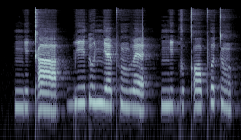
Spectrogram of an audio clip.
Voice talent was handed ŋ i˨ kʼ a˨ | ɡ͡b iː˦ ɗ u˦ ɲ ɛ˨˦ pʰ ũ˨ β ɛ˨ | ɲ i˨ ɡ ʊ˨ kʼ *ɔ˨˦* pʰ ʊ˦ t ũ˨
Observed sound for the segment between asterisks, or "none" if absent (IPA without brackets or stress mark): ɔ˨˦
